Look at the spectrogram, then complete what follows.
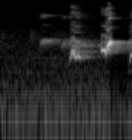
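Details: Red-whiskered bulbul practising its voice: a brief run of bright, sliding whistled notes, rising and falling quickly in about one second.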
